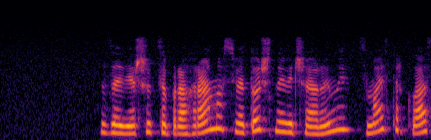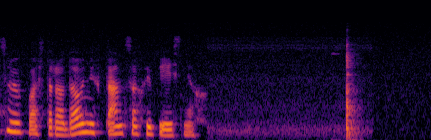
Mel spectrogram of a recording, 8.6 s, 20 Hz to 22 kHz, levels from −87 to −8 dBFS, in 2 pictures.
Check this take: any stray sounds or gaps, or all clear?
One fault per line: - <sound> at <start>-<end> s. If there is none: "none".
- thud at 7.6-8.0 s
